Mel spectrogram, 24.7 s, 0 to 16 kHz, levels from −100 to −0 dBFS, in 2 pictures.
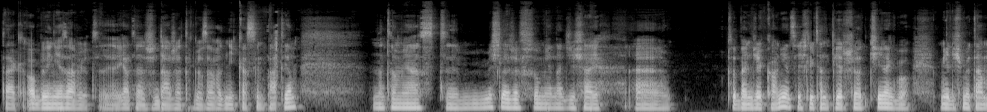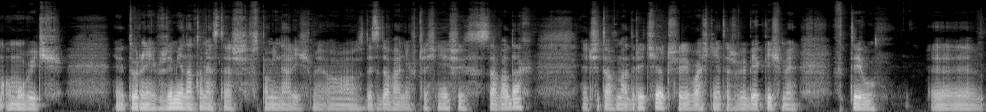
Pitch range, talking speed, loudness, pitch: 85-95 Hz, 115 wpm, -28 LUFS, 90 Hz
